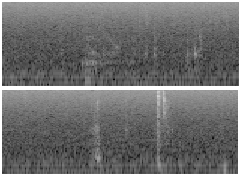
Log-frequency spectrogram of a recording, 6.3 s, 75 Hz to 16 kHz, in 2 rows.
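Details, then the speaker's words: Fleetwood 660 record player amplifier: a steady low hum under knob clicks that follows the volume control and is absent at low volume, pointing away from the power supply. The cause is a broken ground wire. "so all right there you can see the the problem basically is is grounding and that that volume's pretty high so that's what it is broken wire made it on just saved"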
